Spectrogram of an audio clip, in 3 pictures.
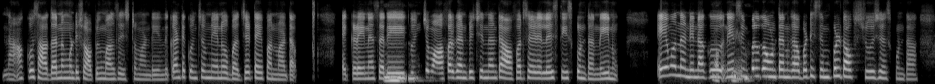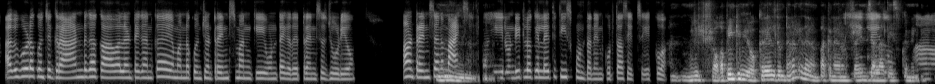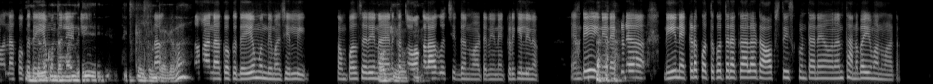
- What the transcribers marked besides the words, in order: in English: "షాపింగ్"; in English: "బడ్జెట్ టైప్"; lip smack; in English: "ఆఫర్"; in English: "ఆఫర్ సైడ్"; in English: "సింపుల్‌గా"; other background noise; in English: "సింపుల్ టాప్స్ చూస్"; in English: "గ్రాండ్‌గా"; in English: "ట్రెండ్స్"; in English: "ట్రెండ్స్, జూడియో"; in English: "మ్యాక్స్"; in English: "సెట్స్"; in English: "షాపింగ్‌కి"; in English: "ఫ్రెండ్స్"; in English: "కంపల్సరీ"; chuckle; other noise; in English: "టాప్స్"
- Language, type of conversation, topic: Telugu, podcast, సౌకర్యం-ఆరోగ్యం ముఖ్యమా, లేక శైలి-ప్రవణత ముఖ్యమా—మీకు ఏది ఎక్కువ నచ్చుతుంది?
